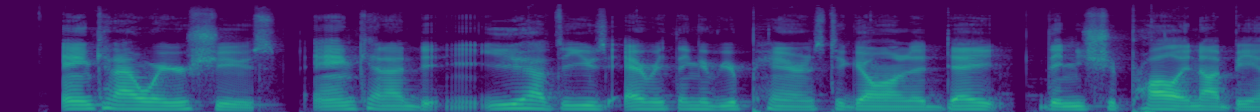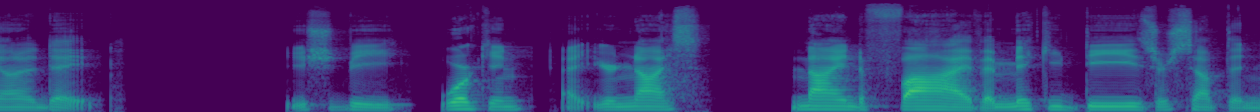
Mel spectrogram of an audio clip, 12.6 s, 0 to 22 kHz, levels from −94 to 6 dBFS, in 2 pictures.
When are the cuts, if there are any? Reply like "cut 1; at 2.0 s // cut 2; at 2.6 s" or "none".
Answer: cut 1; at 8.4 s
